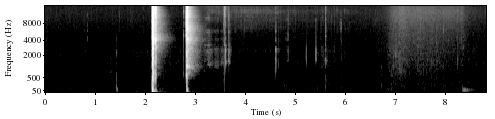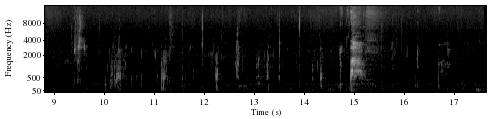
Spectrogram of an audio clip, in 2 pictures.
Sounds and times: drink 0:09.2 - 0:15.2

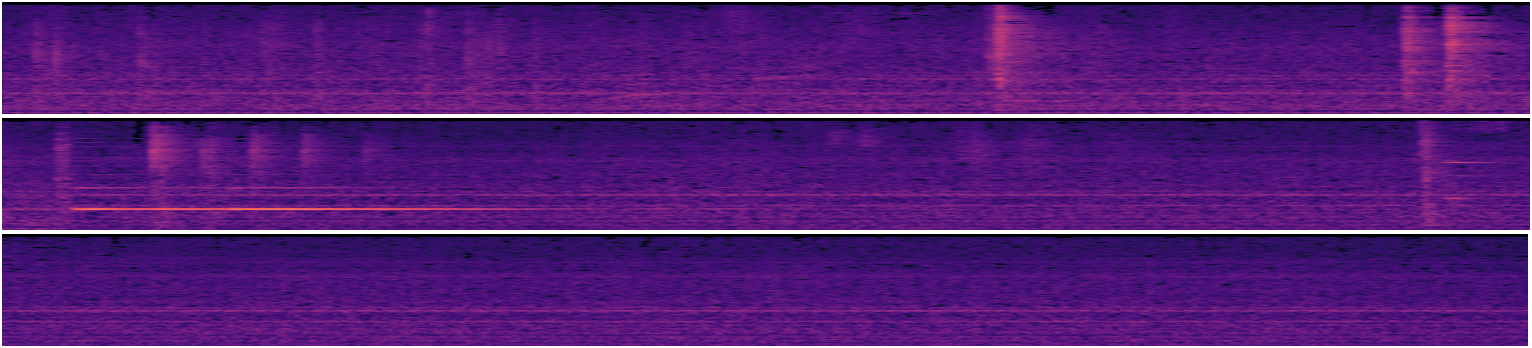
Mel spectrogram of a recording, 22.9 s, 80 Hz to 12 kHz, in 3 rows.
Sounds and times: Hospital Waiting Room noise 0:07.9 - 0:14.8

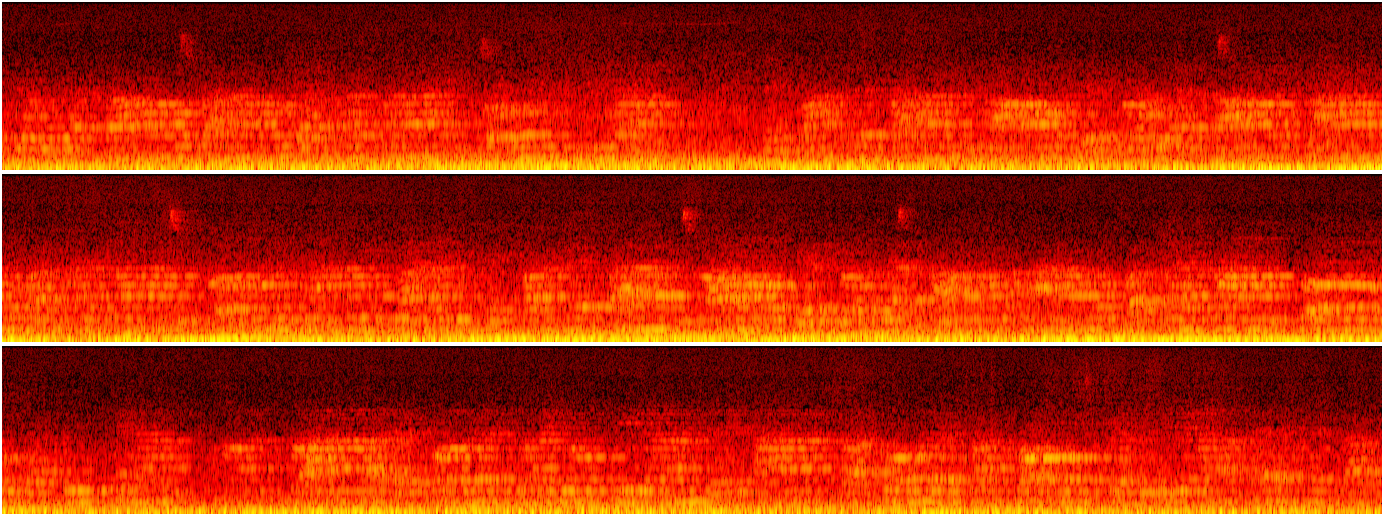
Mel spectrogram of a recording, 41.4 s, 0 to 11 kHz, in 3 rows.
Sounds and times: Buddhist Chanting 0:00.0 - 0:06.9
Buddhist Chanting 0:07.6 - 0:41.4

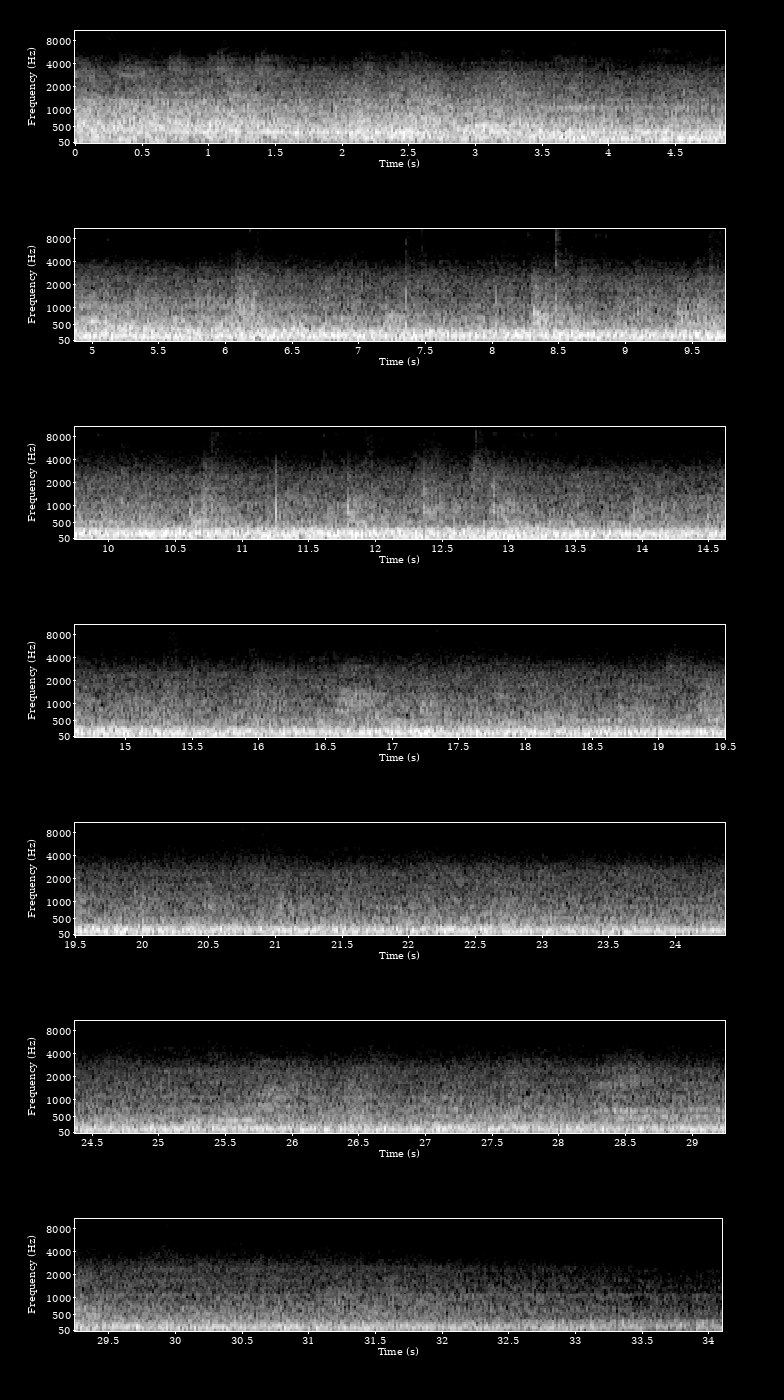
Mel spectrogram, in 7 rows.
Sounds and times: tube train arrives and leaves 0:00.0 - 0:34.1

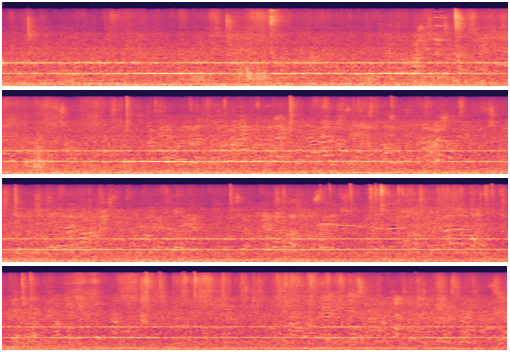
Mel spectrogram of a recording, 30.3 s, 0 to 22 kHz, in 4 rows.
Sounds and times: Ferry engine room 0:00.0 - 0:30.3

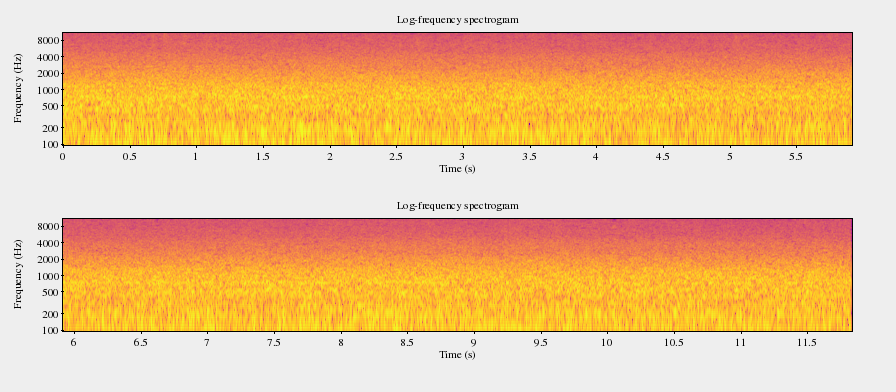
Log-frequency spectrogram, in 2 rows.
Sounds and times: Rain 0:00.0 - 0:11.8

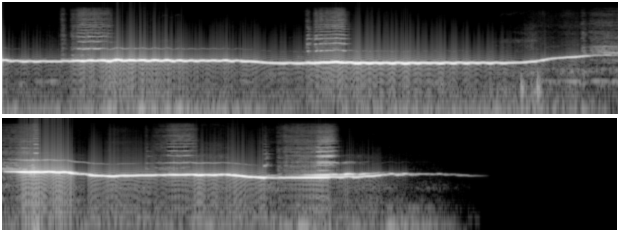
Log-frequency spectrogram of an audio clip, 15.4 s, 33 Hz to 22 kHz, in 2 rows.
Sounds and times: Musical Saw 0:03.8 - 0:04.4
Musical Saw 0:09.4 - 0:12.8

